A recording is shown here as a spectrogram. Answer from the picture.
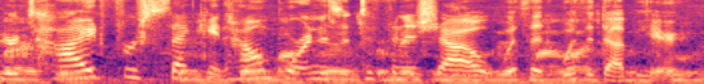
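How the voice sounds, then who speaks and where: A woman speaks at a fairly quick pace. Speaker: multimedia journalist. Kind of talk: field reporter interview question.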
